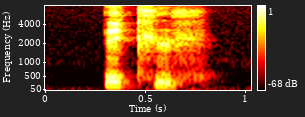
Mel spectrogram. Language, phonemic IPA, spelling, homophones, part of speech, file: French, /e.ky/, écus, écu, noun, LL-Q150 (fra)-écus.wav
- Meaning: plural of écu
